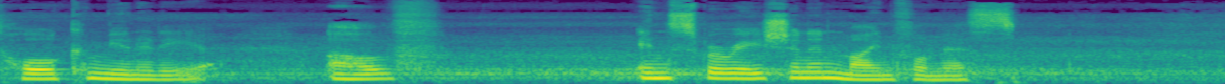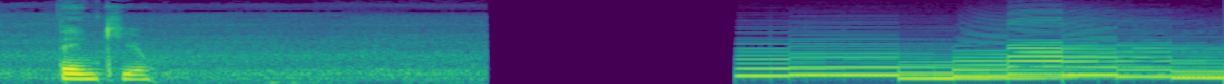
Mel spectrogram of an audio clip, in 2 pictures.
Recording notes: On Location Walk and Talk. Caribbean Mindfulness Tour: Castries, St Lucia.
